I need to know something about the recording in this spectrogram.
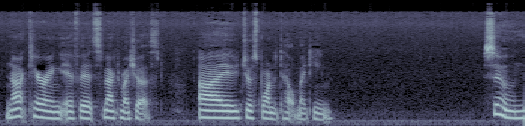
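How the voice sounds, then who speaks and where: A woman narrating fiction as an amateur reader, expressive and unhurried, acting out dialogue as she goes. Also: fairly low pitch.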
